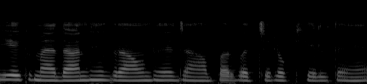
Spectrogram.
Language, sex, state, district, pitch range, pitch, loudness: Hindi, female, Bihar, Gopalganj, 180-190 Hz, 185 Hz, -46 LUFS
